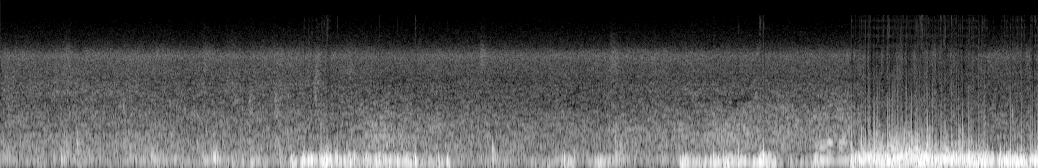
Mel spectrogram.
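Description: Wind buffeting the camera's microphone: a low, gusty rumble that comes in bursts from about three seconds in and holds steady over the last second and a half.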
